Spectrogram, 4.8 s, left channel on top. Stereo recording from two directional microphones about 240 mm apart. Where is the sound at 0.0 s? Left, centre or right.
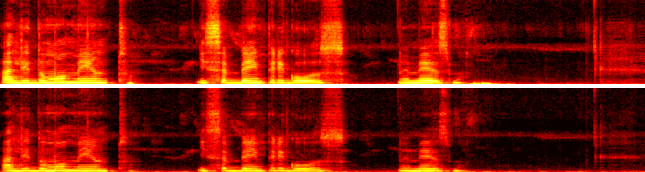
Left.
